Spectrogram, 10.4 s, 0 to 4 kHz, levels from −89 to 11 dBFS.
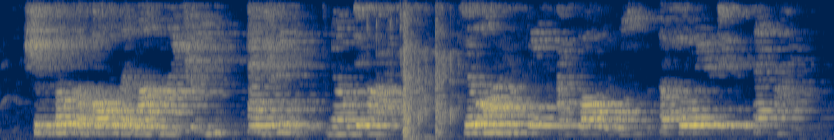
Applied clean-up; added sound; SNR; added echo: classical method WPE with log-MMSE.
